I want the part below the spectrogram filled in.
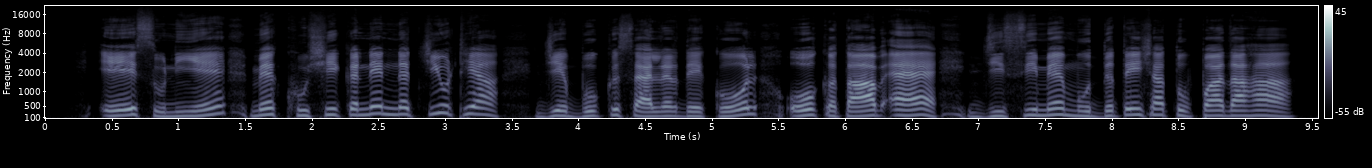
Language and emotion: Dogri, happy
